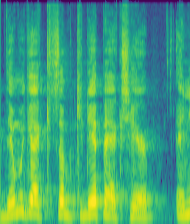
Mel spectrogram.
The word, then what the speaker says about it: Knipex: All right, then we got some Knipex here, and yes, you pronounce the K.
